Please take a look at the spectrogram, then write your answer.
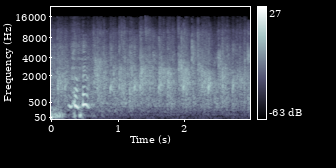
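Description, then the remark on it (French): An audience applauds Barbada with a steady, dense patter of many hands clapping for about three seconds, and a brief voice is heard at the very start. “Barbada, oui, applaudissons Barbada.”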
